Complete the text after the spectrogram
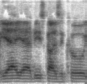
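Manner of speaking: usual speaking voice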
